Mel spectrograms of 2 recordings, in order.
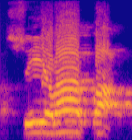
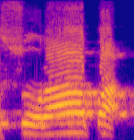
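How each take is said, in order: First: The first vowel is i. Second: The first vowel is u. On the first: This is the usual reading. "Kita baca biasanya suatu kasrah" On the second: This is a permitted variant reading. "didammahkan itu sad jadi surata"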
